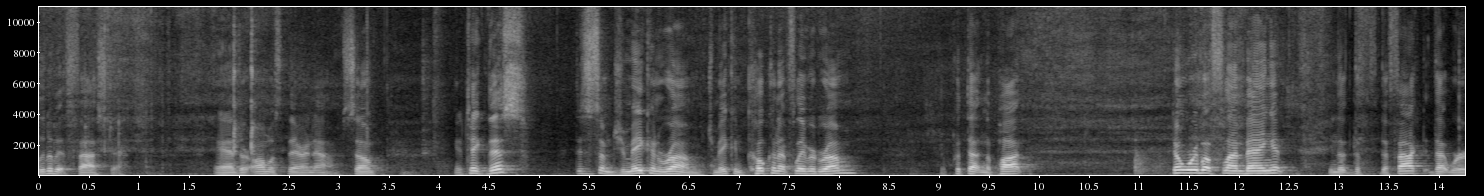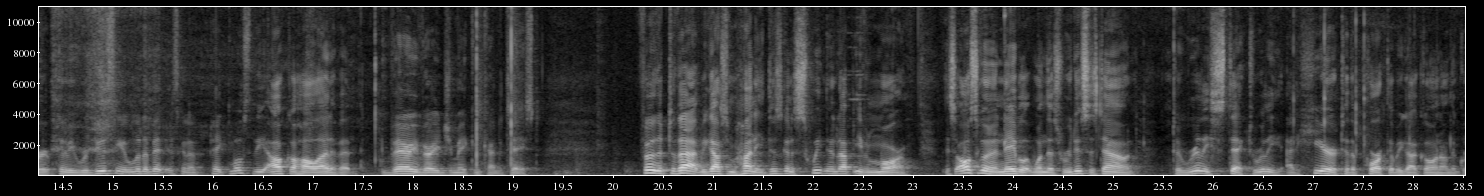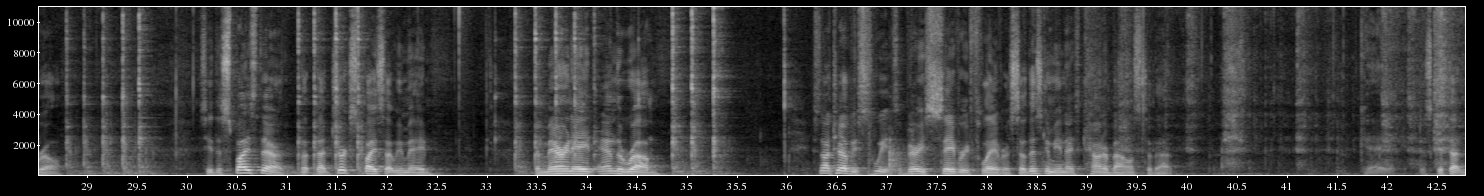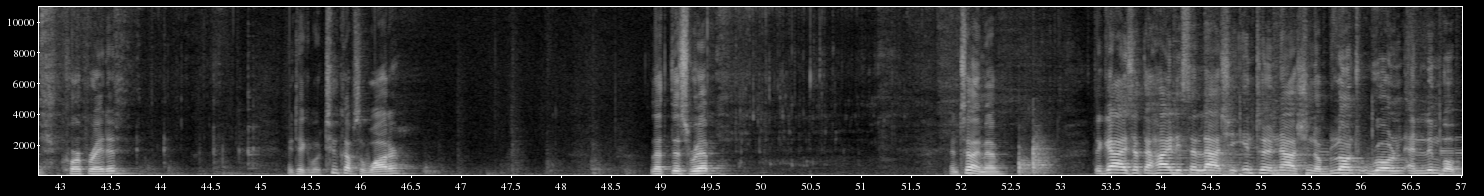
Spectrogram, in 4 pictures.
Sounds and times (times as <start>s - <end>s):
Speech: 0.0s - 0.9s, 1.8s - 3.4s, 4.2s - 8.2s, 9.1s - 10.0s, 11.4s - 19.3s, 20.3s - 28.8s, 30.2s - 32.5s, 33.5s - 34.8s, 36.3s - 39.9s, 41.7s - 43.7s, 45.3s - 46.6s, 48.9s - 49.6s, 51.9s - 52.5s, 53.4s - 57.0s
Water: 49.7s - 51.4s
Music: 54.1s - 57.0s.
